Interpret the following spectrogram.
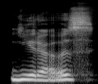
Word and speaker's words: gyros: And there's gyros or gyros, if you're going to say it like not like an American, Yeah. It feels like there's about 6 ways to pronounce that word, depending on where you're from, but they're all delicious.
